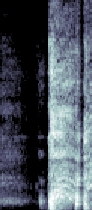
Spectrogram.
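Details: A dry cough.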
